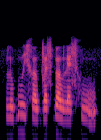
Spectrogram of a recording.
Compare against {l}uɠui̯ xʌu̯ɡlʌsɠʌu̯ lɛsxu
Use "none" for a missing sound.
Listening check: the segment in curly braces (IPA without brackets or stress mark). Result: l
